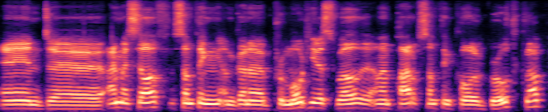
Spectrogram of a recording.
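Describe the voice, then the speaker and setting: A man's voice: medium pitch, steady tone, brisk, fairly bright tone. Hesitant man stumbling over repeats. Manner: hesitant, many repeated words and uhs. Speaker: startup founder. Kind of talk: webinar talk.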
